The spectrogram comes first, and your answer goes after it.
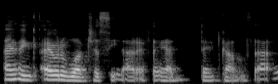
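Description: A woman's voice: medium pitch, fast, creaky. Chatty woman in casual film talk. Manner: chatty, animated, many fillers. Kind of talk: casual chat about a film.

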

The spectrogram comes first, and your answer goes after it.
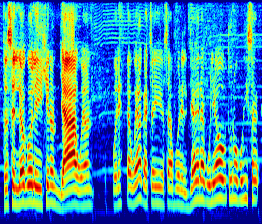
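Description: Chilean dude rambling thru a crude story, slangy, fillers everywhere, faint music behind. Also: male voice, sits high, steady tone, fairly quick, darkish tone. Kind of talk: casual chat.

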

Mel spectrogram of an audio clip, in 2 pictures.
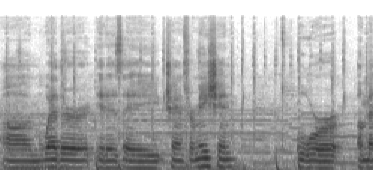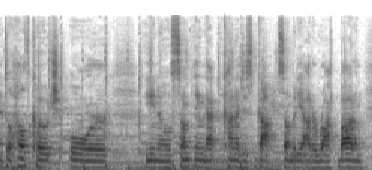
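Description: Flat-voiced man from Hawaii, music under. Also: mid-range voice, measured pace. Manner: flat, reflective, many ums and likes. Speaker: guest, gym owner. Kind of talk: casual interview talk.

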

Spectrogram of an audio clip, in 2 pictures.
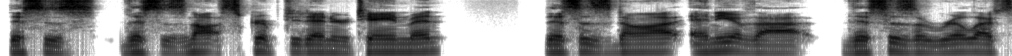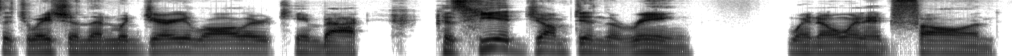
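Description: In a mid-range voice with a steady tone and moderate pace, a middle-aged man spins loose, conversational stories packed with fillers and restarts. The studio-quality recording has no room sound.

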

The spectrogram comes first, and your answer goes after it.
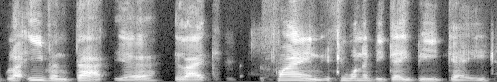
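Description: A man's voice: fairly high pitch, lively intonation, slow, a little hiss or hum. A man with an urban London accent talking casually in a group, using slang-heavy roadman speech. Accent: London, urban street.

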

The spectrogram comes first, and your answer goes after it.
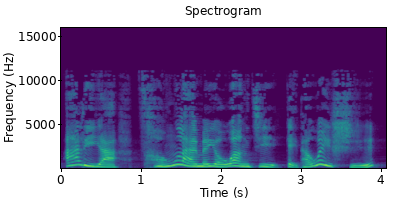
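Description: A woman narrating a children's story in a gentle, expressive way. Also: high voice, takes it slowly, soft background music.

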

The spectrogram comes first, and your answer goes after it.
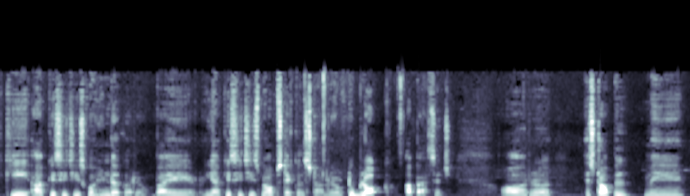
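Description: A man with a North Indian accent teaches at a brisk clip in a mellow voice. He switches between Hindi and English as he dictates and explains points like a classroom lecturer. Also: mid-range voice, creaky. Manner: didactic, dictating numbered points. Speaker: law lecturer.

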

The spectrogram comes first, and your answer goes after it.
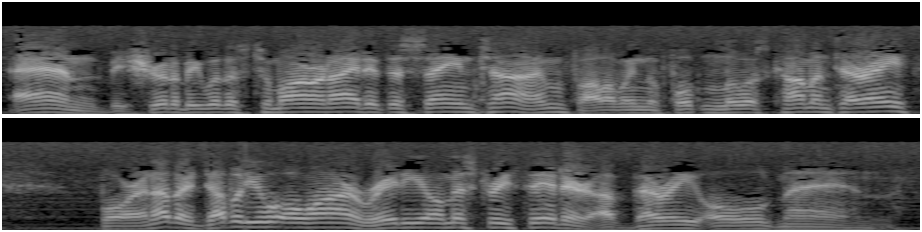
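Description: A man's voice: medium pitch, lively intonation, fairly quick. An American man reading scripted station announcements as a radio continuity announcer. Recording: dull lo-fi 1970s radio broadcast.

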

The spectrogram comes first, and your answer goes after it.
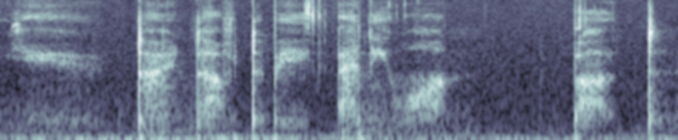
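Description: This ASMR clip has a woman whispering uplifting affirmations right into the mic, breathy and calming, letting pauses fall between lines.

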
